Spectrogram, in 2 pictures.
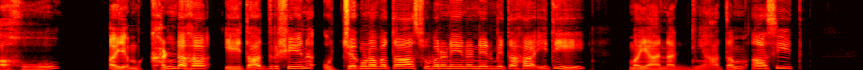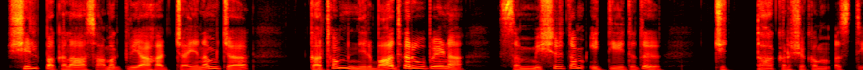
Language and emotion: Sanskrit, surprised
